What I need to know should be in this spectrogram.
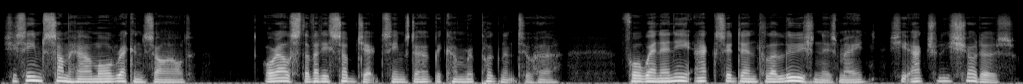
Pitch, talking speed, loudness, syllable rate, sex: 125 Hz, 160 wpm, -16 LUFS, 5.5 syllables/s, male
